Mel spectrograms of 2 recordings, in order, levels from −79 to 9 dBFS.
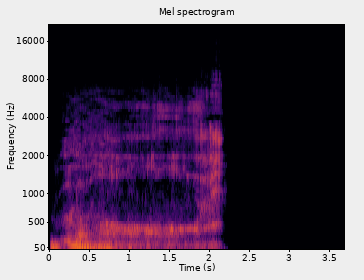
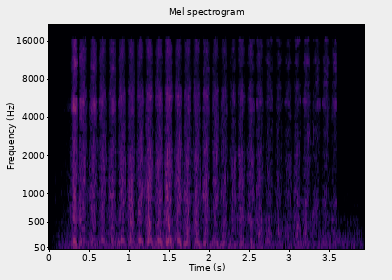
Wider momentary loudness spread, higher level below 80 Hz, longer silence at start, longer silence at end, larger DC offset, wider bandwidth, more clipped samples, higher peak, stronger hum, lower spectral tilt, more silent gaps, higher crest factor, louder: about the same, 6 LU vs 8 LU; first, -34 dBFS vs -64 dBFS; about the same, 0 s vs 0.05 s; first, 1.55 s vs 0.05 s; neither; second, 9.8 kHz vs 17 kHz; neither; first, -12 dBFS vs -22 dBFS; neither; first, -5.5 dB/octave vs -2 dB/octave; neither; about the same, 20 dB vs 24 dB; first, -31 LUFS vs -44 LUFS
